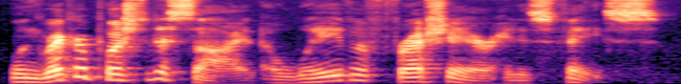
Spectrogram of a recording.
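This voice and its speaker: A man reads a children's novel aloud like a teacher to a class. His voice is husky and middling in pitch, with big melodic swings. He shapes phrases dramatically, often letting them sink into a hush. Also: very animated, normal speed. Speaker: teacher reading aloud to students. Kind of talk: expressive storybook read-aloud.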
